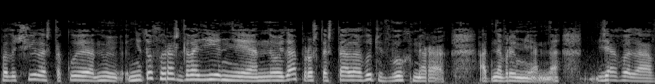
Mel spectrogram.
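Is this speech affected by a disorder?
Yes: hearing loss, acquired at age 3, hears 20%; hearing lost at age three, medical error over undiagnosed appendicitis, Atikon hearing aids since childhood, learned lip-reading; hears only 20 percent, 80 percent hearing loss; speech preserved thanks to hearing aids but worsened, speaks with accent.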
